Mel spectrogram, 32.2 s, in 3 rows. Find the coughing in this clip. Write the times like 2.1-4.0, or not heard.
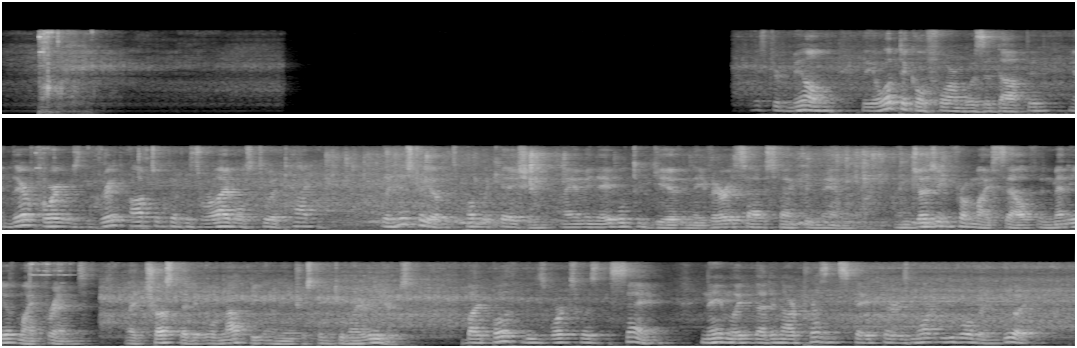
not heard.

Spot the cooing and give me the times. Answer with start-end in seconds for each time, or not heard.
13.9-20.2.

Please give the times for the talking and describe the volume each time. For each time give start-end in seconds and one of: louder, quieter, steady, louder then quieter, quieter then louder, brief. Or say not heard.
7.5-32.1 steady.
